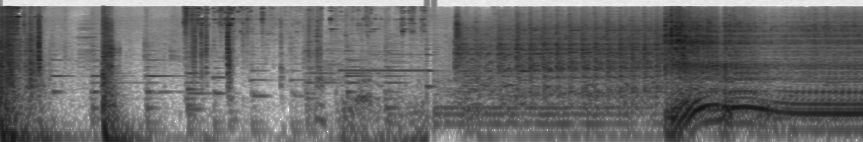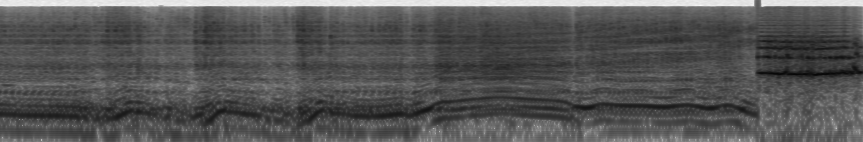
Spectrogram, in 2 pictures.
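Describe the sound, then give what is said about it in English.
A few sharp thunks like a car door shutting, a short lull, then a car engine starts up and drives off, its pitch rising and falling as it revs and shifts, as people get back in the car to go home. “So we'll go get back in the car now.”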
